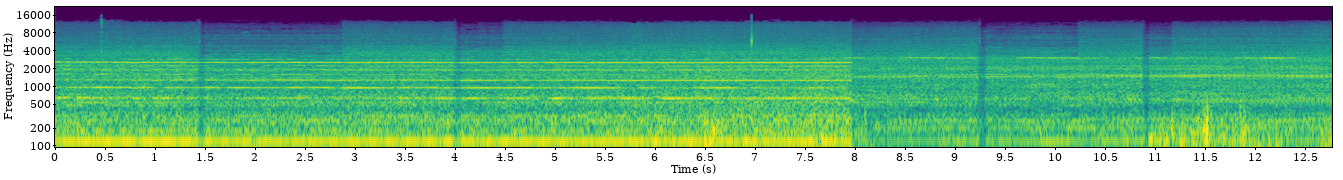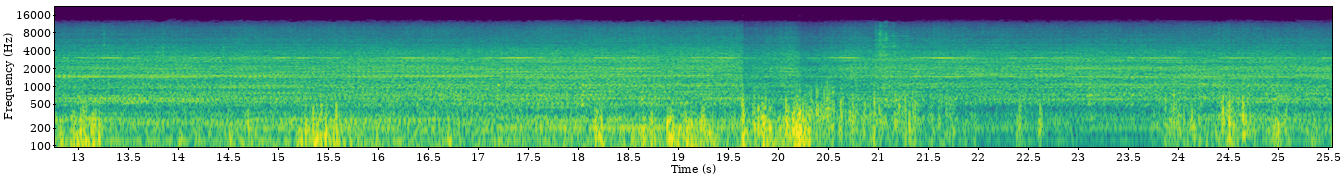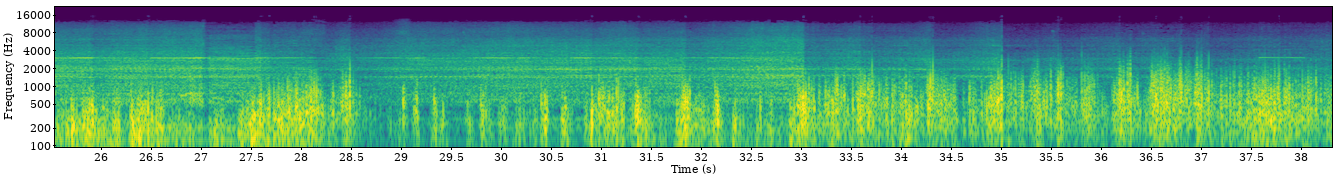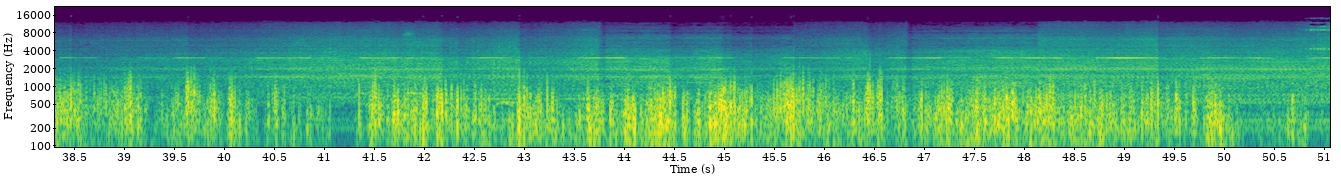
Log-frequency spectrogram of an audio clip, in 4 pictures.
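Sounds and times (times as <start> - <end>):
high whining tones: 0.0 - 22.9, 50.8 - 51.0
machinery hum: 0.0 - 29.4.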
